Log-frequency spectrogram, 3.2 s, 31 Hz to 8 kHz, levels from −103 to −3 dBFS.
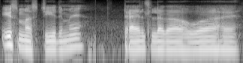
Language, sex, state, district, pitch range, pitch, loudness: Hindi, male, Jharkhand, Ranchi, 105-115 Hz, 110 Hz, -19 LUFS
